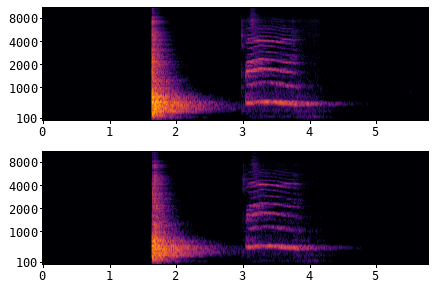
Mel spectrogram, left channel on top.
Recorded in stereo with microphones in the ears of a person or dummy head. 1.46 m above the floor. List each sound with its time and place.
1.6 s hammering: 55° left (ahead or behind), 2.5 m
3.0 s a cat meowing: 60° left (ahead or behind), 3 m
